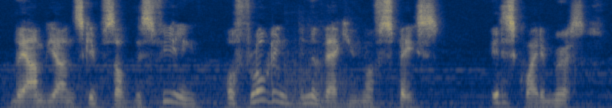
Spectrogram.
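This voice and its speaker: A man speaks at a moderate tempo while music plays in the background. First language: not English. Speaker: game reviewer. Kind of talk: video game review narration.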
